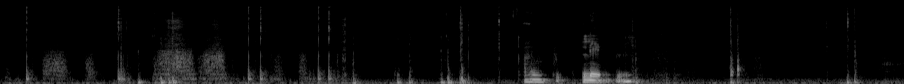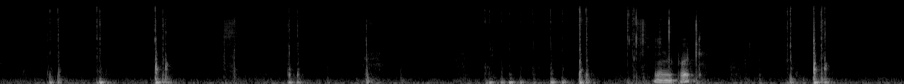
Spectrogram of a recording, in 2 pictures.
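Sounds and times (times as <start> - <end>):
typing on computer keyboard: 2.5 - 4.8, 9.5 - 10.8, 13.9 - 15.0, 16.9 - 17.4.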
